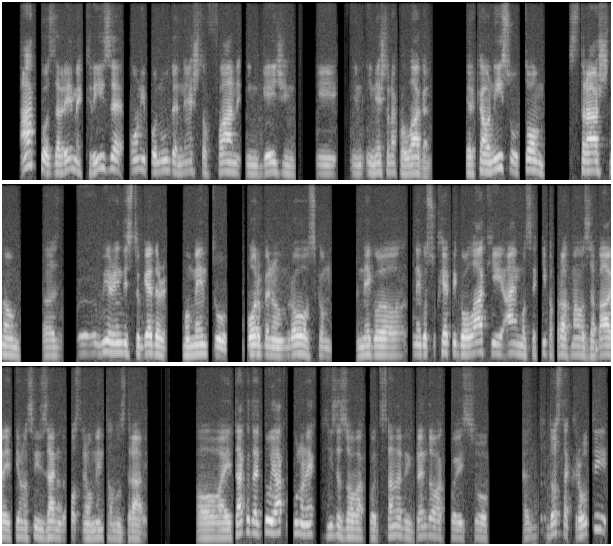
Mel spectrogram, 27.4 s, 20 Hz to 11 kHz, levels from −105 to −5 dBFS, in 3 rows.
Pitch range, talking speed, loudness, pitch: 105-130 Hz, 140 wpm, -26 LUFS, 115 Hz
